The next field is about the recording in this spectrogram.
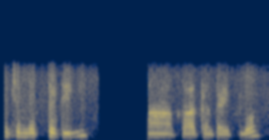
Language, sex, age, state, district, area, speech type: Telugu, female, 45-60, Telangana, Jagtial, rural, conversation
